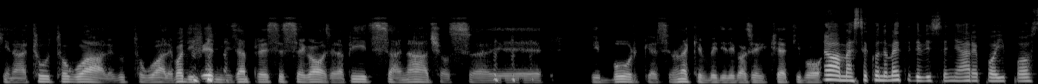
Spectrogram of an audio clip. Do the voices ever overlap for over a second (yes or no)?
no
